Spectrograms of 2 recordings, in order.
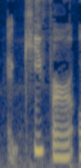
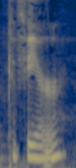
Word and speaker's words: kefir: And kefir, or kefir, which is probably the correct pronunciation, is of Turkish origin.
